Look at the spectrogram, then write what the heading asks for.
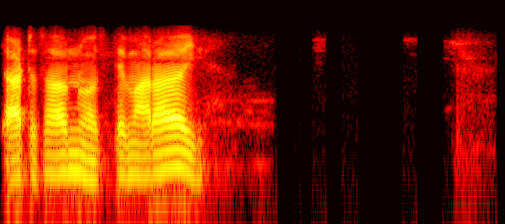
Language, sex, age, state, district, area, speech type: Dogri, male, 30-45, Jammu and Kashmir, Reasi, rural, conversation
